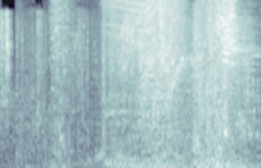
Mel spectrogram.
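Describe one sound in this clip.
A sword whooshes and crackles with energy.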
